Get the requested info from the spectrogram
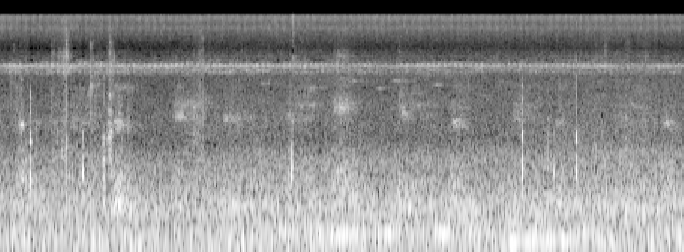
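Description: Insects droning steadily at a high pitch, with a few faint clicks and rustles scattered through.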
